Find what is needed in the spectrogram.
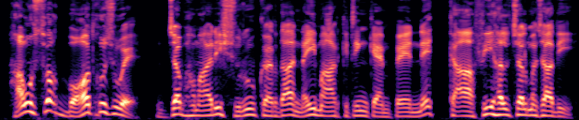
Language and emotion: Urdu, happy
